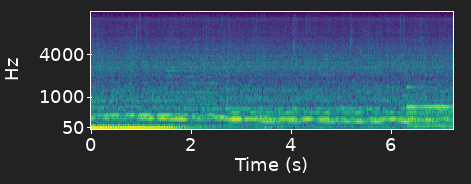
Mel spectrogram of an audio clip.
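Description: Steady rain falls in a fantasy role-playing game scene, a continuous close wash of drops on surfaces with soft rustling, joined by sustained low musical tones throughout and no voices.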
